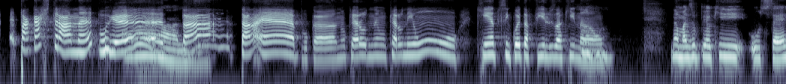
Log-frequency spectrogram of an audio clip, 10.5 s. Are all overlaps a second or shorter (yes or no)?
yes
